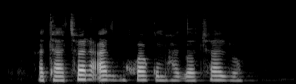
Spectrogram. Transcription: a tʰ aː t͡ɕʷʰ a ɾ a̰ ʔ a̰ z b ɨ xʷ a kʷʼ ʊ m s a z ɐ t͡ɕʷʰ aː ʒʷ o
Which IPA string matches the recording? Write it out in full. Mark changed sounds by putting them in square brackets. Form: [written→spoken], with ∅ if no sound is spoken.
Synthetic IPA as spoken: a tʰ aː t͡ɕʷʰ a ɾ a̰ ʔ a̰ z b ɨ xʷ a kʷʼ ʊ m [s→ħ] a z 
